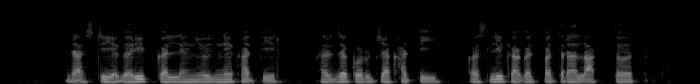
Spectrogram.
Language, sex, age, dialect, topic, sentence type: Marathi, male, 18-24, Southern Konkan, banking, question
